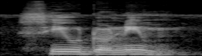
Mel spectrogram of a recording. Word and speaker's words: pseudonym: পি এর উচ্চারণ হবে না, PSEUDONYM, সিউডোনিম, পি এর উচ্চারণ উজ্জ্ব থাকবে।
